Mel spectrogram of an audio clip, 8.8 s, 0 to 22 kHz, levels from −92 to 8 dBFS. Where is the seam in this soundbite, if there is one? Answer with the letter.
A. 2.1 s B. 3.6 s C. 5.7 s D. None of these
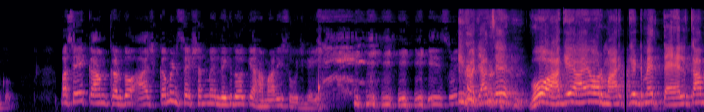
C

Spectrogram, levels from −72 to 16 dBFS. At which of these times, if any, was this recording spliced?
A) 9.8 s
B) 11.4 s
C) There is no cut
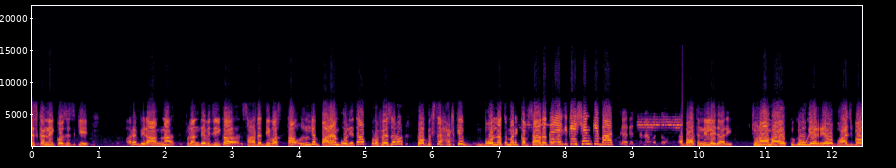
A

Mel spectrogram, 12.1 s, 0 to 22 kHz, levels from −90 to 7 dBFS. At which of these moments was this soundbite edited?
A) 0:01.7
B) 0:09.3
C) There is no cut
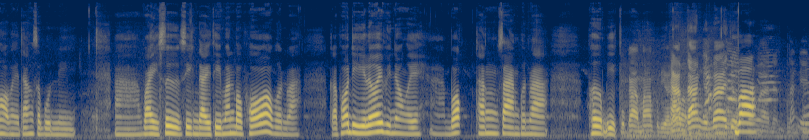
B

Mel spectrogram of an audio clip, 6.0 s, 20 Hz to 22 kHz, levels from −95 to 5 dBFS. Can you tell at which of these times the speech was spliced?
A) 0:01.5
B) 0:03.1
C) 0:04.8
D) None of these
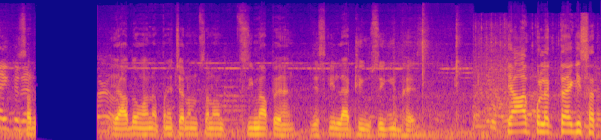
C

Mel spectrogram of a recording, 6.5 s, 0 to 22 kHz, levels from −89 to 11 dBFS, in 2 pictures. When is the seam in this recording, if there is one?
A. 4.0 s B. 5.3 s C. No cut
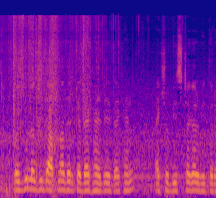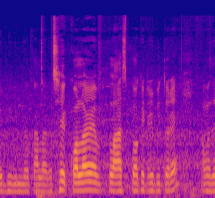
A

